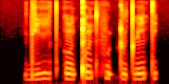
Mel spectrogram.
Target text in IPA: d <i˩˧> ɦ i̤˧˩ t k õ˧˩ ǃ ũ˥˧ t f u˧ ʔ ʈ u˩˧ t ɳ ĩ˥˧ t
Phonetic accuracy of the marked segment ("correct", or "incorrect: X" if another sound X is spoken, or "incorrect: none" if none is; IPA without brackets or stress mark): correct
